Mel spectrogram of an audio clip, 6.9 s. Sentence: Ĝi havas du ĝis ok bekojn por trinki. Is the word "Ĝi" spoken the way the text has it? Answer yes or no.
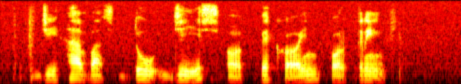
yes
